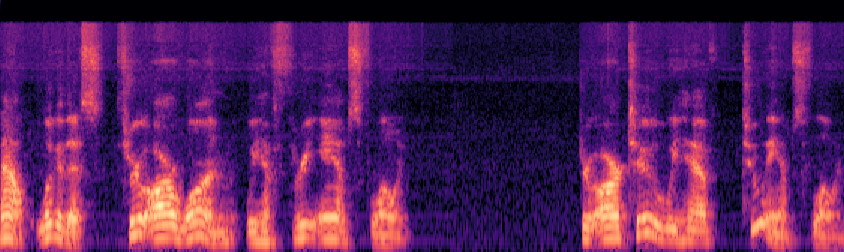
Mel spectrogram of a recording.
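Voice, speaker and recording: A man with a fairly high pitch and an unremarkable speaking voice talks at a fairly slow pace. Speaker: physics teacher. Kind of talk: tutorial.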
